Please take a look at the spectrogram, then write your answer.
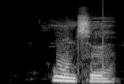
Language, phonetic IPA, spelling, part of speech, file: Russian, [ˈunt͡sɨjə], унция, noun, Ru-унция.ogg
- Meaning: ounce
